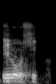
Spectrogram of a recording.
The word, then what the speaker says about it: Hiroshima: Or Hiroshima, I think that's how you say it. Yeah. My daughter studies Japanese, and so she's trained me that Hiroshima. Right. You don't emphasize any one accent over another.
